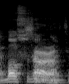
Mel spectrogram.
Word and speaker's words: Bolsonaro: So the first speaker of this video used an example of the president of Brazil, and I can't pronounce his name, save my life, but it's like Hair Bolsonaro? Bolsonaro? – Yeah, Bolsonaro.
